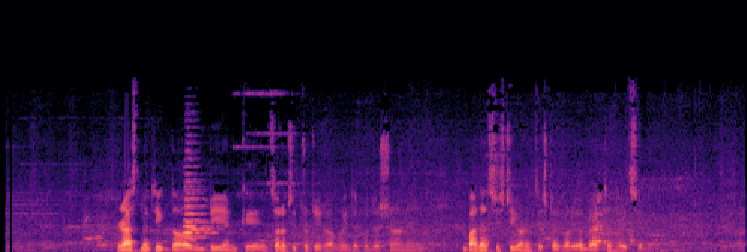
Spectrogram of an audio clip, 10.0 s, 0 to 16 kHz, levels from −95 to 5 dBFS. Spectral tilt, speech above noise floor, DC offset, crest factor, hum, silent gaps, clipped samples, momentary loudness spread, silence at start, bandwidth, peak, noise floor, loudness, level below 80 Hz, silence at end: -5 dB/octave; 26 dB; under 0.1%; 24 dB; none; none; under 0.1%; 24 LU; 0.6 s; 11 kHz; -2 dBFS; -51 dBFS; -25 LUFS; -70 dBFS; 0 s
